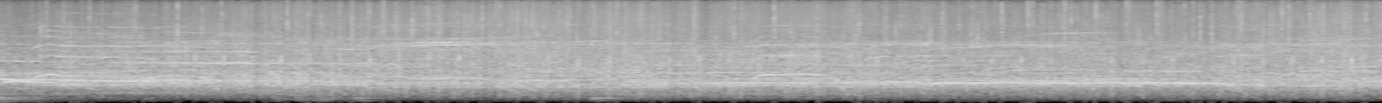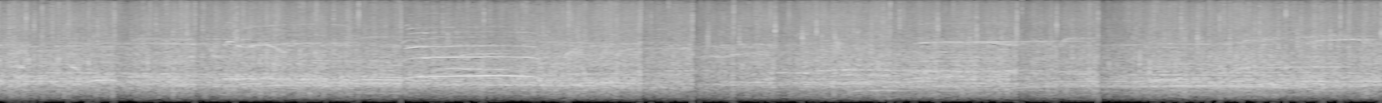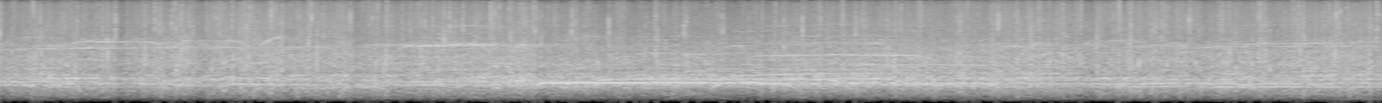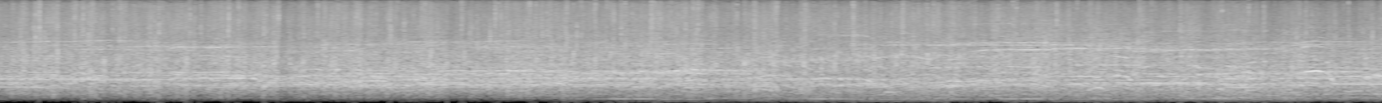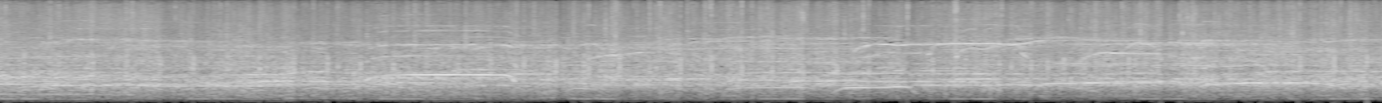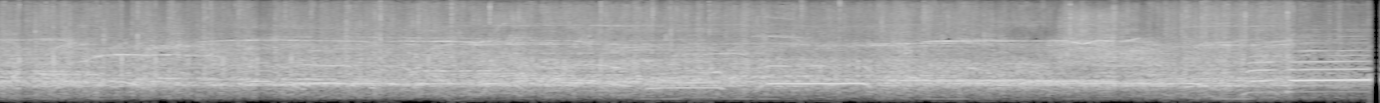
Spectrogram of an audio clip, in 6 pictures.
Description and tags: Large crowd applause
A loud cheering crowd such as you would hear at a rock concert. There is no music on this clip, just cheering and crowd sounds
